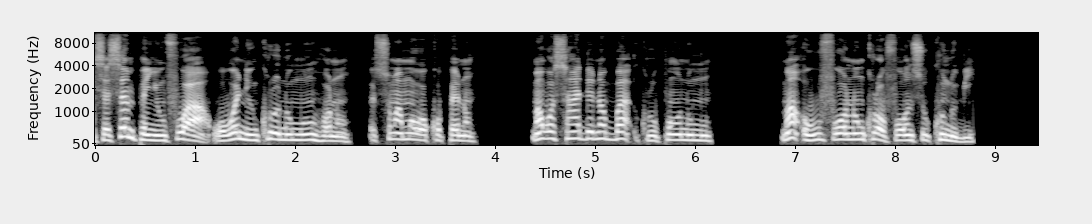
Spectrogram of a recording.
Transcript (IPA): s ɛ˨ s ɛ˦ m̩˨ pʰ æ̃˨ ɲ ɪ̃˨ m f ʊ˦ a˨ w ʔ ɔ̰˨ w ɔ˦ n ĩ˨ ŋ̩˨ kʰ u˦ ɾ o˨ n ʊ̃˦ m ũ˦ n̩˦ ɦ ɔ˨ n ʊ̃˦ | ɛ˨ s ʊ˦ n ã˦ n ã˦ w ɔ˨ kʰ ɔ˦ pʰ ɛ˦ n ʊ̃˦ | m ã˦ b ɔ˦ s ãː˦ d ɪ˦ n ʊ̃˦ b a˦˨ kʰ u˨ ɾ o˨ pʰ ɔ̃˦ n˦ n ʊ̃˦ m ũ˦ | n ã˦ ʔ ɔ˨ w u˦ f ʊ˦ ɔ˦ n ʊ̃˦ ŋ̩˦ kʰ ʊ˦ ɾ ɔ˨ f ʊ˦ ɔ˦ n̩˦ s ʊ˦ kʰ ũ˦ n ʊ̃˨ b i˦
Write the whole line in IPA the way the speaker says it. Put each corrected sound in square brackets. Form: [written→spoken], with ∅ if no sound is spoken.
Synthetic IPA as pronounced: s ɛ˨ s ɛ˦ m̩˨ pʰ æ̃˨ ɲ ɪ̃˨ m f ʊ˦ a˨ w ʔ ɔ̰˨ w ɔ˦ n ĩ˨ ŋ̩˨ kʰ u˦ ɾ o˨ n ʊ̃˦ m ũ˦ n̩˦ ɦ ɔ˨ n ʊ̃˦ | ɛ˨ s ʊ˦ [n→m] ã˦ [n→m] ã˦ w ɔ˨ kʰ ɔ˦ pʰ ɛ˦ n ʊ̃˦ | m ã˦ [b→w] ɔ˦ s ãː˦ d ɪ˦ n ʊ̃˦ b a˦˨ kʰ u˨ ɾ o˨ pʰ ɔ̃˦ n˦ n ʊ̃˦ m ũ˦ | [n→m] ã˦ ʔ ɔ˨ w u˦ f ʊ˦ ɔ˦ n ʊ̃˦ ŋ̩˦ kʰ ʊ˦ ɾ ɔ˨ f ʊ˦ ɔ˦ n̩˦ s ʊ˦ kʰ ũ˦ n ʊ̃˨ b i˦

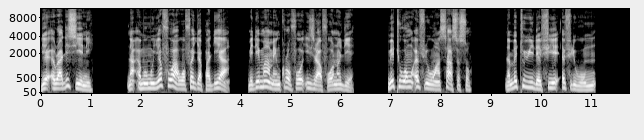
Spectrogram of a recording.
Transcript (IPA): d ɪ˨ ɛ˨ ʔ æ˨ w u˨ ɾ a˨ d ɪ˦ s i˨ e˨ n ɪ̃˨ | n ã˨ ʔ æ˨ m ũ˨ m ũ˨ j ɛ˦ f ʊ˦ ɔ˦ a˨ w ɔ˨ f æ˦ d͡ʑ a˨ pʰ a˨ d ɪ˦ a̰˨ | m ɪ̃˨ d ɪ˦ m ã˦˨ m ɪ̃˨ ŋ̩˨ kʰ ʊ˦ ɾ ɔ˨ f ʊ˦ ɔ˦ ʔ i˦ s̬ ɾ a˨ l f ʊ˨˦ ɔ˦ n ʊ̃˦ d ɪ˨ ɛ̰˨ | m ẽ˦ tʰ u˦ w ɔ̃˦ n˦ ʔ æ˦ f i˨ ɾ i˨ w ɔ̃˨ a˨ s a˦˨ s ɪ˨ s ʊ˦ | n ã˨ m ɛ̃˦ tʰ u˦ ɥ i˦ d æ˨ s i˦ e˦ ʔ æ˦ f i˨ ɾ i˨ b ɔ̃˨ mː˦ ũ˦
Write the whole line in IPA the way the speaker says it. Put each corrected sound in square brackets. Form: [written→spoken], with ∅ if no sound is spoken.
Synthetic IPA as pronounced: d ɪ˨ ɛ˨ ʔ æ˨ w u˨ ɾ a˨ d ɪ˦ s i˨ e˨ n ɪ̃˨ | n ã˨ ʔ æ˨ m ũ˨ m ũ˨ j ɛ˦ f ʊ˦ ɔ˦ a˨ w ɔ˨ f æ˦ d͡ʑ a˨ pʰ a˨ d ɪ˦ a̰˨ | m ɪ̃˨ d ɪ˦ m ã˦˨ m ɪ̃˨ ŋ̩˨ kʰ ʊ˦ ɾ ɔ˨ f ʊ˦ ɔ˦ ʔ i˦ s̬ ɾ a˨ l f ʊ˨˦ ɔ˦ n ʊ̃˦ d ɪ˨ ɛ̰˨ | m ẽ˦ tʰ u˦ w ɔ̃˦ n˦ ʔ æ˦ f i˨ ɾ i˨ w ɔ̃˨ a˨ s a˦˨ s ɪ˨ s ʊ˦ | n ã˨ m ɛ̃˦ tʰ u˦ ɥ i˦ d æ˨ [s→f] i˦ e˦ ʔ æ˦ f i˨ ɾ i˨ [b→w] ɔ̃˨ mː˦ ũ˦

